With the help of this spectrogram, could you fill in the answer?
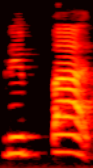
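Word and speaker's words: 立派: Chữ lập và phái, phe phái cái thứ chẳng hạn ấy, thì nó sẽ đọc là Rippa, chính xác, cô tay quá, sàm bằng đề, chuẩn xác luôn.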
